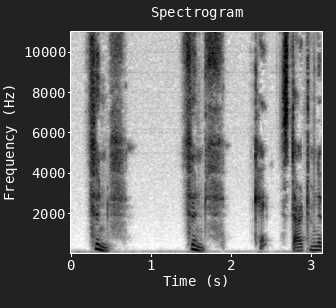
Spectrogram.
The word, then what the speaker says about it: fünf: An umlaut is pronounced as "u", fünf.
